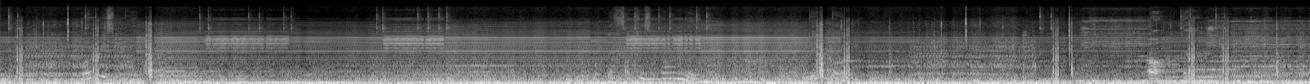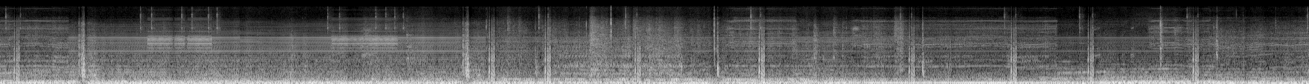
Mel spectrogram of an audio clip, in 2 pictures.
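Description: Static hisses and crackles in bursts.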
